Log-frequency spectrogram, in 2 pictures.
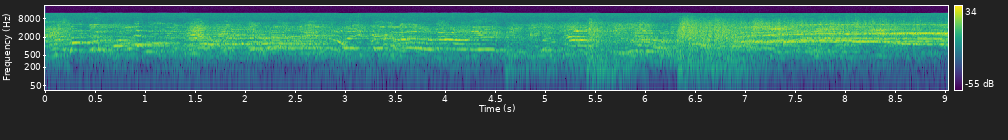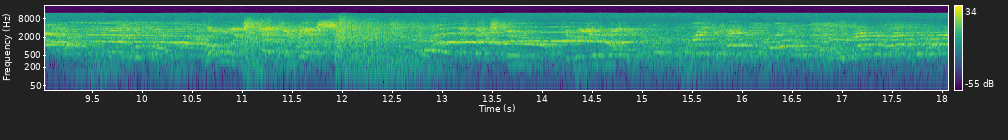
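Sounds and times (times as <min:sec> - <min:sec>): spectators shouting: 0:05.2 - 0:11.9, 0:12.6 - 0:18.0.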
